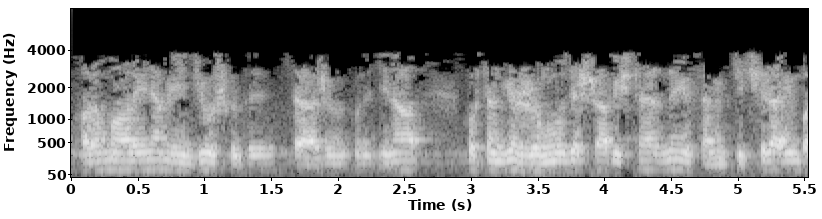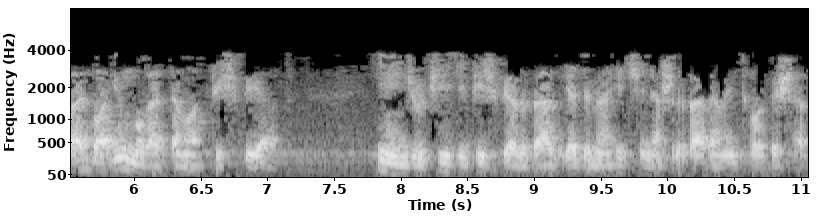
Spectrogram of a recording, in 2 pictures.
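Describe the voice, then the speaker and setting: A man's voice: fairly low pitch, steady tone. A man preaching a sermon as a story, repeating phrases for emphasis, asking his listeners rhetorical questions and reciting Arabic scripture. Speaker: religious preacher. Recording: tinny phone-like recording with faint hiss.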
